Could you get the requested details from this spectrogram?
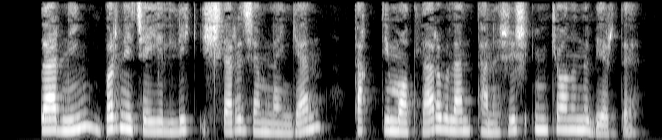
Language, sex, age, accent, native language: Uzbek, female, 19-29, Xorazm, Uzbek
